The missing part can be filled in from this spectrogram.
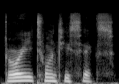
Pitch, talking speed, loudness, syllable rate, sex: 155 Hz, 150 wpm, -17 LUFS, 4.4 syllables/s, male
